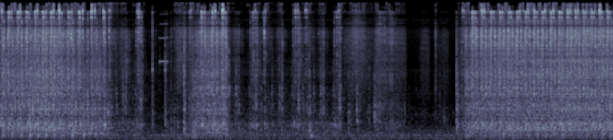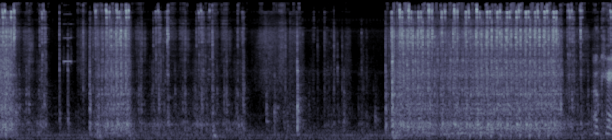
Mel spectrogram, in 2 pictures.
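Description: An embroidery sewing machine stitches in loud, rapid, buzzing bursts that stop and restart several times, with short quiet pauses between runs.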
